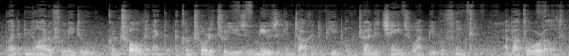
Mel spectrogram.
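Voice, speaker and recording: A man's voice: extremely low pitch, fairly quick, background noise. A man from Fiji, a reggae band's lead singer talking earnestly and reflectively as an interview guest. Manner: earnest, reflective, steady storytelling. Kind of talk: casual interview conversation.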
